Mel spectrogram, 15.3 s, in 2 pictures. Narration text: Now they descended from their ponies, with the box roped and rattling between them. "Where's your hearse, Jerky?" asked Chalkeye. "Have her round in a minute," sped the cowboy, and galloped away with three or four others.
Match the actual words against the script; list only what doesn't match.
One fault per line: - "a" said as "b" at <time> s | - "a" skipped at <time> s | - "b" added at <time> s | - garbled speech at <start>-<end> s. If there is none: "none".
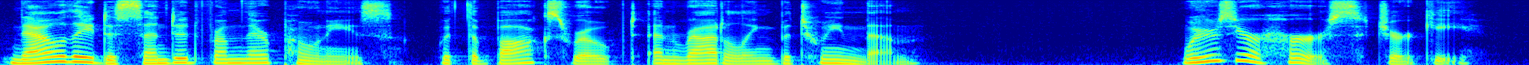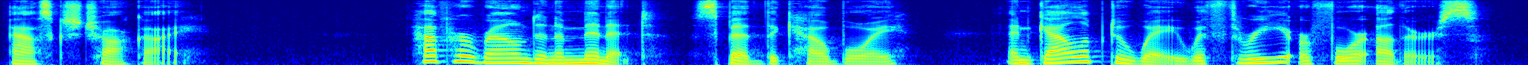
none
